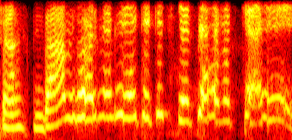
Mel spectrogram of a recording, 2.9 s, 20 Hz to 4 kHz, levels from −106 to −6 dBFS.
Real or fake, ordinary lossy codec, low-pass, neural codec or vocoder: fake; Opus, 32 kbps; 3.6 kHz; codec, 24 kHz, 3 kbps, HILCodec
